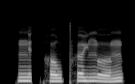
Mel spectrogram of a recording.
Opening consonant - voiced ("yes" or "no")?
yes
